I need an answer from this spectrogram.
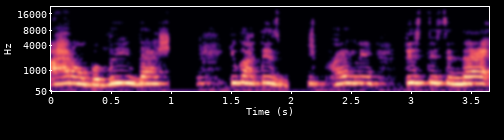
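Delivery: put-on shouting. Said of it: "I'm yelling at the top of my lungs".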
